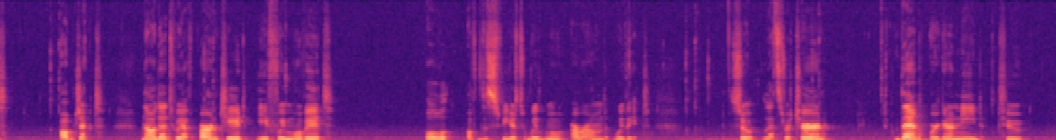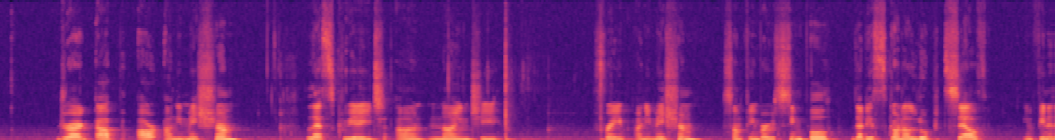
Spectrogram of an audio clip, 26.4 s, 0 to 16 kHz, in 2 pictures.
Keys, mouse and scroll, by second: 2.6 click, 3.7 g, 8.7 click, 9.3 ctrl+z, 10.2 click, 10.8-11.2 scroll up 2, 11.2-11.6 scroll down 1, 12.5 click, 17.5 click, 22.5-22.9 scroll down 2, 23.0 shift+middle click, 23.6 scroll up 1, 24.2 shift+middle click.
